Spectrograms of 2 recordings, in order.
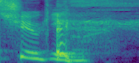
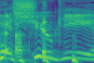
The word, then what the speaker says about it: cheugy: I don't want to goddamn even saying Ashugi. – It's like what it, like I'm like pronouncing it in an Asian way, and it's definitely not that, right?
